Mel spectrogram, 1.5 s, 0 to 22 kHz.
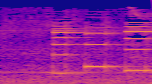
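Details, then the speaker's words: Hamilton C2 ventilator in a training demonstration sounding repeated electronic alarm tones of changing pitch: low tidal volume (VT low) alarm, alarm limit 231, triggered just after connection and expected to silence itself after a few breaths. "Ya, alarm VT low, kenapa VT low? Karena VT-nya terlalu rendah. Batas alarmnya berapa? 231."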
